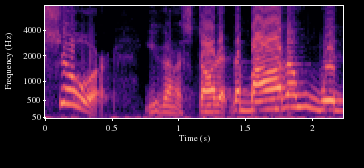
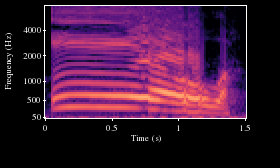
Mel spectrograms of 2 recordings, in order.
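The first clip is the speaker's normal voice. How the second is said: "B-ill" split, ILL held long and higher; slow motion; 4 semitones higher than usual. Shown as a demonstration. Teacher doing the roller coaster word, in slow motion. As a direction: stretch BILL over the hill. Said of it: "I do it in slow motion".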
